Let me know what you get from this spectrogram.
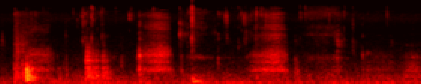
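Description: Close-miked wet eating sounds in several short bursts: chewing mutton curry, with the squelch of gravy-soaked meat being pulled apart by fingers.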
